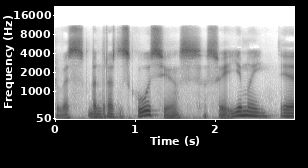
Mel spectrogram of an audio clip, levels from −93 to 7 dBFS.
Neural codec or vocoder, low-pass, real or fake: codec, 24 kHz, 0.9 kbps, WavTokenizer, large speech release; 10.8 kHz; fake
